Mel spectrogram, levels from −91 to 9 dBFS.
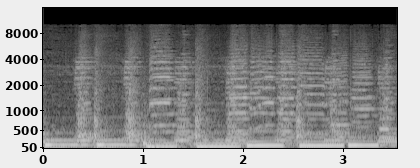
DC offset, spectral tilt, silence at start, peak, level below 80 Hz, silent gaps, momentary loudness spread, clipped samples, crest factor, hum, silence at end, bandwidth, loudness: under 0.1%; -6 dB/octave; 0 s; -4 dBFS; -22 dBFS; none; 3 LU; under 0.1%; 10 dB; none; 0 s; 10.5 kHz; -16 LUFS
